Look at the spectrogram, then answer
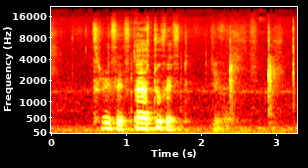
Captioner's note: voiceover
